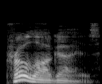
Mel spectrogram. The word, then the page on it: prologuize: British English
